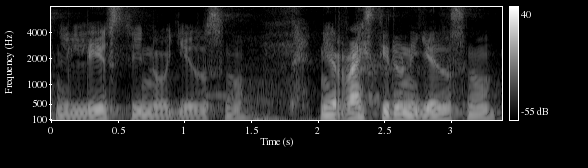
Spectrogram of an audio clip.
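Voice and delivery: ordinary talk, nothing marked

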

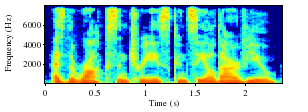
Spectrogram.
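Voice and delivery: usual speaking voice

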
